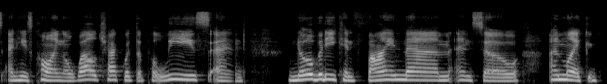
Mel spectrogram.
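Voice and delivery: ordinary talk, nothing marked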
